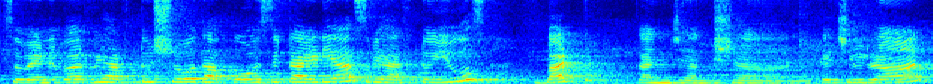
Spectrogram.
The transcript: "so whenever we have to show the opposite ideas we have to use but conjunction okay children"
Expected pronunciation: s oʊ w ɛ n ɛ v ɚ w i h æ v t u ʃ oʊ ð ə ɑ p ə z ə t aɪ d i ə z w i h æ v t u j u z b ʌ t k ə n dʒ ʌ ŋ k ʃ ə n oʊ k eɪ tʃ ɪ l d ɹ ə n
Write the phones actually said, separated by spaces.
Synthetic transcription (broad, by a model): s oʊ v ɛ n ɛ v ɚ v i h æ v t u ʃ oʊ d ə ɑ p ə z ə t aɪ d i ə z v i h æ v t u j u z b ʌ t k ə n dʒ ʌ ŋ k ʃ ə n oʊ k eɪ tʃ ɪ l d ɹ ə n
